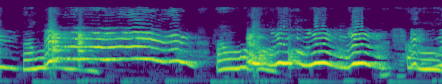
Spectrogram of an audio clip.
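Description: Small terrier-type dog howling: one long held howl, then after a short break a run of shorter, wavering howls. Background music with a steady bass line plays underneath.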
